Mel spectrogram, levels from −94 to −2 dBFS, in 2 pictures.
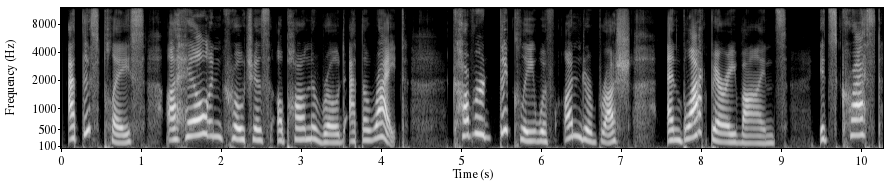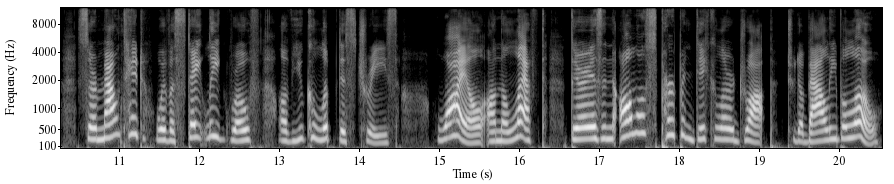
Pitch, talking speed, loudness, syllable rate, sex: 265 Hz, 125 wpm, -20 LUFS, 4.3 syllables/s, female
